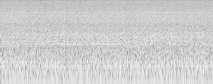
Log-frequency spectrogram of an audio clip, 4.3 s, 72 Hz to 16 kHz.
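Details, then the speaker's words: 1956 Buick Century, freshly professionally rebuilt engine during break-in at raised fast idle; steady, even low rumble with no knocks or misses; temperature around 195°, about 20 minutes running, healthy. "I'm just going through like the breakin process on the engine. So that's why the idle is up."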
